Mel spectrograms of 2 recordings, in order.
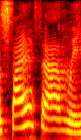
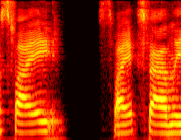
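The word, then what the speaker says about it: Spy × Family: Anyway, so that's for Spy Family or Spy X Family. If you guys say it like that, I won't judge, I guess, but I'm not that.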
